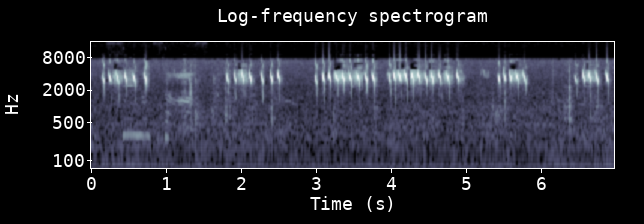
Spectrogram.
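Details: Greenfinch singing in a song-training recording: rolling trills of fast repeated notes in runs of four to twelve, some long and continuous, spaced by short pauses, with low background hum.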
